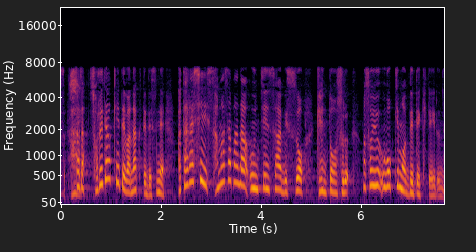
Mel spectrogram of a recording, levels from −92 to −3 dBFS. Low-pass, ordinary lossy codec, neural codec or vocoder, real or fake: 7.2 kHz; none; none; real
